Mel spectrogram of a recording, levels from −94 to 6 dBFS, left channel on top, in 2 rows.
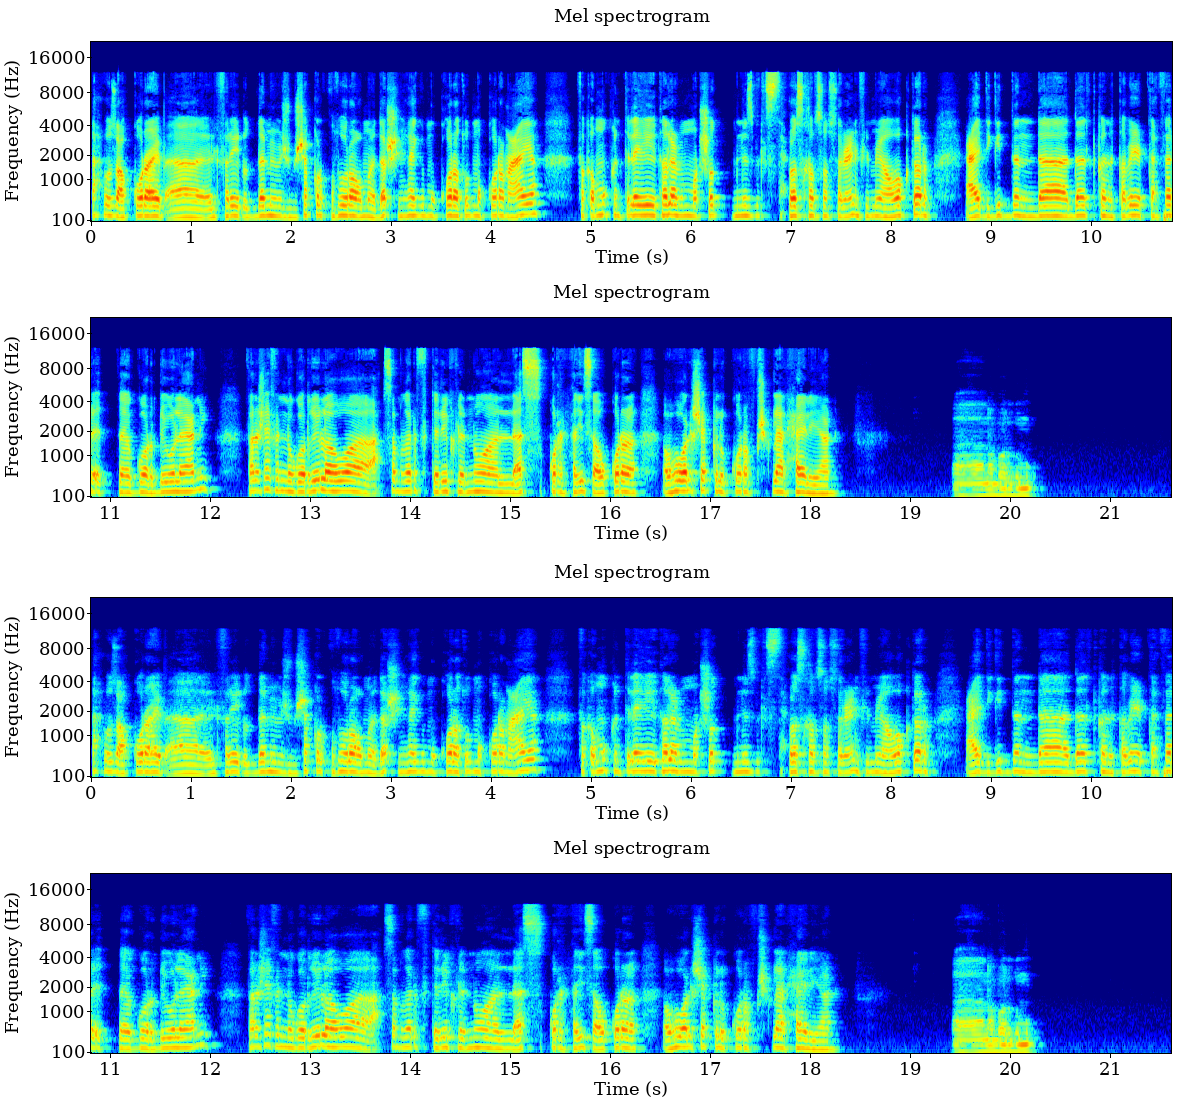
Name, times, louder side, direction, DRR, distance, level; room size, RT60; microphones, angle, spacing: voice 1, 0.0-18.3, left 5 dB, 45° left, 0.6 m, -21 dB
voice 2, 19.4-20.2, right 2 dB, 40° right, 2.2 m, -27 dB
8.2 x 3.1 x 5.4 m
head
